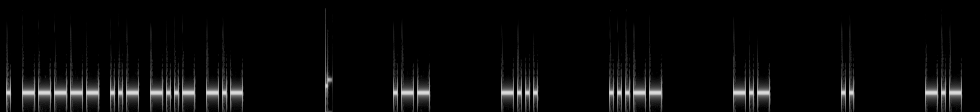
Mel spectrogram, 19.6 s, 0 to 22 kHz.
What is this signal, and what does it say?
Morse code, heard as a keyed tone, about 15 wpm, spaced as for 7 wpm, 700 Hz. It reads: E0UXK WB3KIK
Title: USA Call Signs - 6 Characters - 6x Character Spacing - 15wpm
